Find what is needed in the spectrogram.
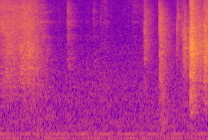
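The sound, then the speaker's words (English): A door slides open with a low steady hum in the background, ending in a short rattling clack, as it is opened to let a dog out. Nobody speaks. “Okay, I just opened the door.”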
